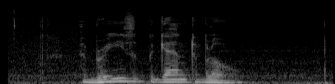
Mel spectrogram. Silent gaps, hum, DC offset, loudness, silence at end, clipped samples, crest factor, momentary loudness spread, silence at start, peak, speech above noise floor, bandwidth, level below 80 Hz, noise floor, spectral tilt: none; none; under 0.1%; -32 LUFS; 0 s; under 0.1%; 16 dB; 22 LU; 0.1 s; -16 dBFS; 21 dB; 16 kHz; -52 dBFS; -52 dBFS; -6.5 dB/octave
